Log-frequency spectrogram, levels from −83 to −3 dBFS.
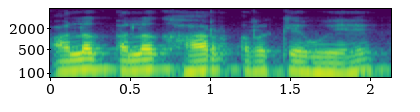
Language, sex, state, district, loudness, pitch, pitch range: Hindi, male, Telangana, Hyderabad, -16 LUFS, 120 Hz, 115-130 Hz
